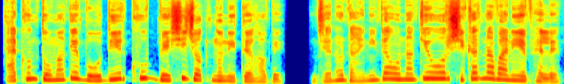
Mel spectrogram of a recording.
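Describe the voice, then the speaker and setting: A man playing a sorrowful, kindly village friend in an animated folk tale, lamenting and solicitous. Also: high voice, moderate pace, no room sound, clean studio sound. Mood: sorrowful concern.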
